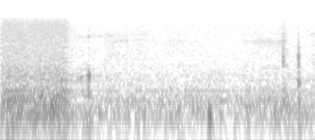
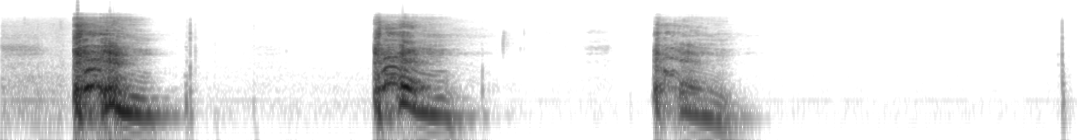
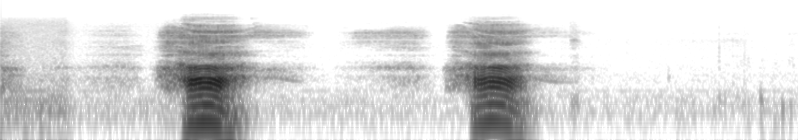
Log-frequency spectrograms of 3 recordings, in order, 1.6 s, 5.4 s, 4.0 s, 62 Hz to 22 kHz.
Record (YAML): cough_length: 1.6 s
cough_amplitude: 161
cough_signal_mean_std_ratio: 0.8
three_cough_length: 5.4 s
three_cough_amplitude: 29203
three_cough_signal_mean_std_ratio: 0.29
exhalation_length: 4.0 s
exhalation_amplitude: 23531
exhalation_signal_mean_std_ratio: 0.26
survey_phase: alpha (2021-03-01 to 2021-08-12)
age: 65+
gender: Male
wearing_mask: 'No'
symptom_none: true
smoker_status: Ex-smoker
respiratory_condition_asthma: false
respiratory_condition_other: false
recruitment_source: REACT
submission_delay: 2 days
covid_test_result: Negative
covid_test_method: RT-qPCR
